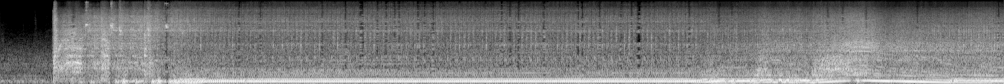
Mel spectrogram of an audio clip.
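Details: 2000 Ford Focus that would try to crank but not start because of a seized AC pulley bearing, after the bearing was replaced and the pulley refitted: cranks briefly, fires right up, smooth steady idle, then a couple of clean revs. Normal.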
